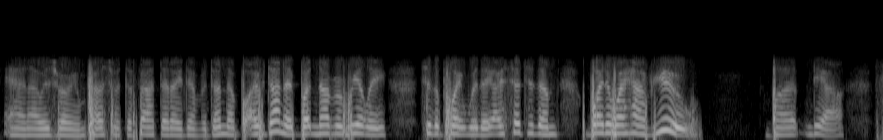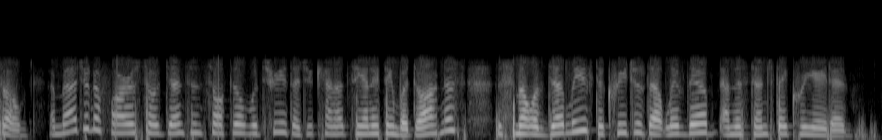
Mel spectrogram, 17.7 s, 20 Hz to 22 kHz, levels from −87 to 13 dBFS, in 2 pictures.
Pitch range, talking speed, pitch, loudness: 200-245 Hz, 235 wpm, 220 Hz, -29 LUFS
